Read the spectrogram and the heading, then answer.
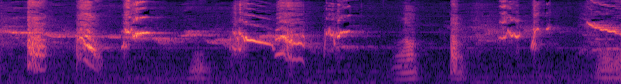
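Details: Javan myna song used as a lure for mynas and starlings: harsh, squawking notes and slurred whistles mixed with sharp clicks, uneven and chattery.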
